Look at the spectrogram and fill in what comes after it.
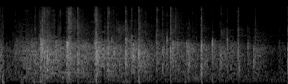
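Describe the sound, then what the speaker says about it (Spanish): Audience applause closing an educational talk in a lecture hall, a soft, somewhat distant patter of many clapping hands with occasional sharper claps, no voices. "Un aplauso."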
